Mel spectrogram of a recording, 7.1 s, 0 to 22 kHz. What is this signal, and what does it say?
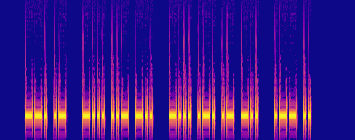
Morse code, heard as a keyed tone, about 25 wpm, 700 Hz. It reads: GA BUD BRAD WI
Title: K1USN SST QSO Practice - 25wpm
